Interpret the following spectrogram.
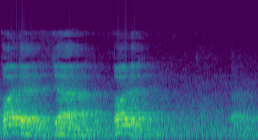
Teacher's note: Kemudian yang qalqalah itu sifatnya dia apa? Dipantulkan. Yang dipantulkan ya harus pantulkan.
